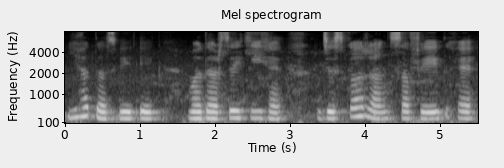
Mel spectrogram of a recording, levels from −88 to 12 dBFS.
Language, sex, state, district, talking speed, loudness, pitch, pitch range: Hindi, male, Bihar, Supaul, 110 wpm, -14 LUFS, 215 Hz, 215-225 Hz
